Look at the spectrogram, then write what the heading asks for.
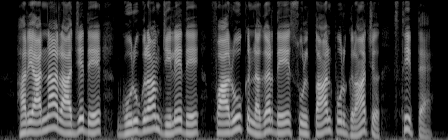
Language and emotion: Dogri, neutral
